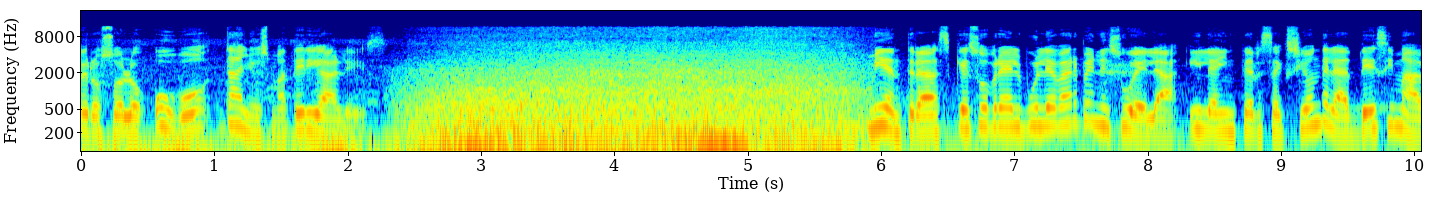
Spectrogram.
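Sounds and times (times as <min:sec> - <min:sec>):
road traffic noise: 0:00.0 - 0:08.4
low engine hum: 0:01.8 - 0:06.4.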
